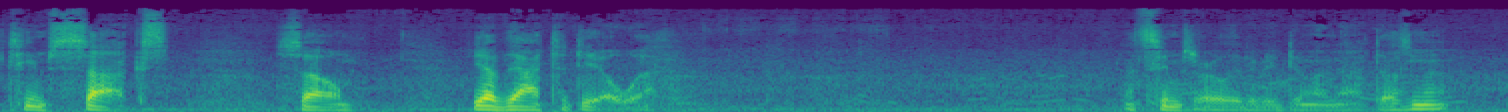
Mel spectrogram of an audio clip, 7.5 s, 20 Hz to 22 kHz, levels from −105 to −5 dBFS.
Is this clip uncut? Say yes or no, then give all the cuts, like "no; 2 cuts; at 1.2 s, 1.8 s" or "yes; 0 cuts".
yes; 0 cuts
